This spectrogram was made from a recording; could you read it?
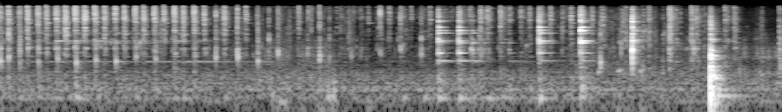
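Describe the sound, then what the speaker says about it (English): A whisk beats hot milk and rice mixture in a pot for rice pudding, a quick, steady run of light metallic clicks and scrapes, close and fairly soft, ending with a few sharper clinks and one heavier knock. "And then we whisk that into the mixture here in the pot"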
